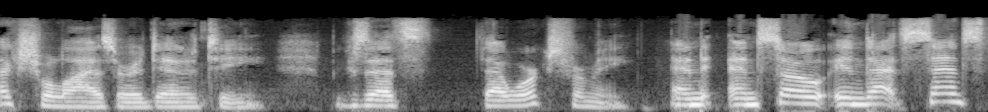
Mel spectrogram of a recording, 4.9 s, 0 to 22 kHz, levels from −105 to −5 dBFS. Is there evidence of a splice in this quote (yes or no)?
yes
